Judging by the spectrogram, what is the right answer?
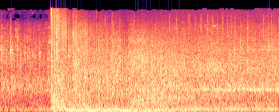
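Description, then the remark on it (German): A sudden, powerful explosion erupts after a brief quiet moment, then collapses into a long, deep rumbling roar of debris, from film footage of houses exploding and bridges being blown up. No voices. “Häuser explodieren und Brücken werden gesprengt.”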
